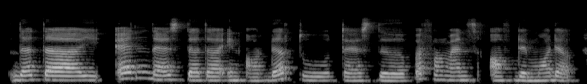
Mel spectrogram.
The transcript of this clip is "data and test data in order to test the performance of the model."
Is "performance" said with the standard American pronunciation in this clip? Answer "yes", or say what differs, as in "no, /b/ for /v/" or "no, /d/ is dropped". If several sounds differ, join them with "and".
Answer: yes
